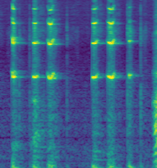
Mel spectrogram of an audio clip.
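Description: Chalk squeaking on a blackboard during handwriting: short high-pitched squeaks, one per stroke, in two quick runs of three or four, the second run starting about a second in.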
